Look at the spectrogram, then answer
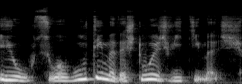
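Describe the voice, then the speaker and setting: Using a gruff put-on character voice, a man speaks at a fairly slow pace and high pitch. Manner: ominous.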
